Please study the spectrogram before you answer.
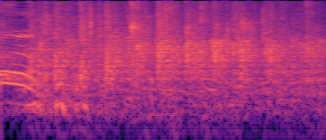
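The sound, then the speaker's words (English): An audience applauds steadily, a dense wash of many hands clapping at once, fairly loud, with faint voices and a brief whoop near the start. “Yeah, they just applaud, so I think they're absolutely behind you.”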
